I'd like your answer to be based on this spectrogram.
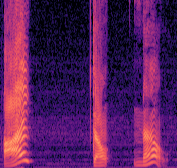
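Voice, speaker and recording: Animated man muttering through a game. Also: a little high, drawn-out words. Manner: puzzled, muttering to himself. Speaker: video game streamer, host. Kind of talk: casual let's-play commentary. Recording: faint noise, keyboard and mouse clicks.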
